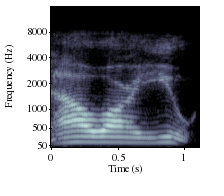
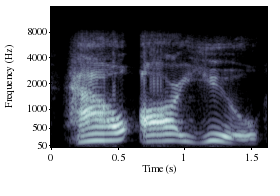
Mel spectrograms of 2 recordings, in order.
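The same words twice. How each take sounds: First: The words run together as one word. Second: Each word is said separately.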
